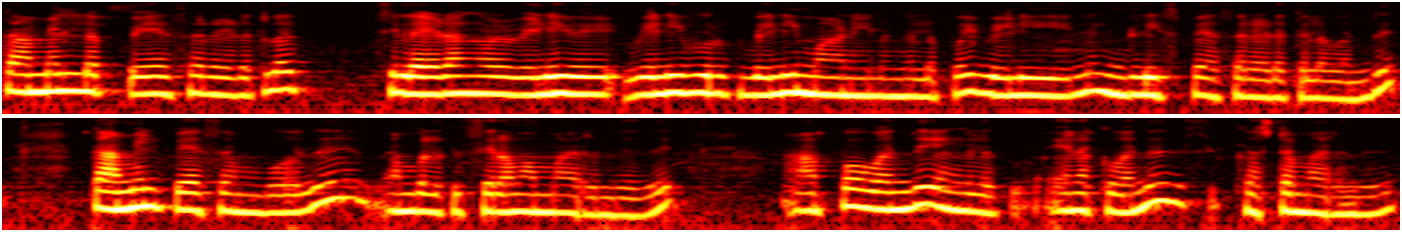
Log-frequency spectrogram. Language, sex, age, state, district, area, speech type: Tamil, female, 60+, Tamil Nadu, Erode, urban, spontaneous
